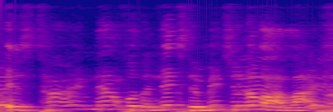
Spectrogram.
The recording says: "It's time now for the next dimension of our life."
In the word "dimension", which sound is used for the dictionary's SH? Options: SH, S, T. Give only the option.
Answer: SH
